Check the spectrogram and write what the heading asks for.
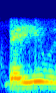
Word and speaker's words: Fehu: Now, Fayu is actually spelled F-E-H-U. But it's pronounced Fayu. – Fayu. – Right. Fayu. F-A-Y and then H-U.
